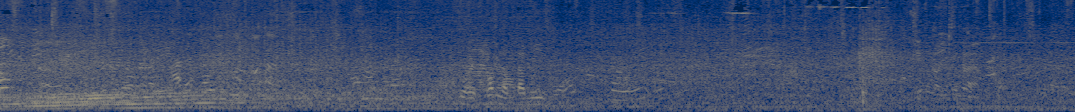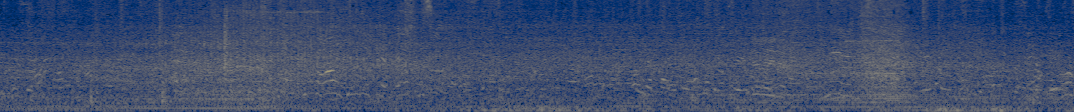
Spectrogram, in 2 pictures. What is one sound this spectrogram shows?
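A crowd of people chatter and walk along outdoors.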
